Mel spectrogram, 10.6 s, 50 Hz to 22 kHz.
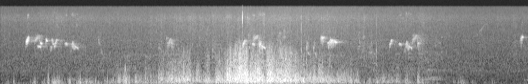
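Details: Red-whiskered bulbul kept as a decoy, singing in a trap to lure rival birds, 23 October 2017; short, bright, chirpy warbled phrases come every second or two, partly masked by a loud rustling rumble that swells mid-recording.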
